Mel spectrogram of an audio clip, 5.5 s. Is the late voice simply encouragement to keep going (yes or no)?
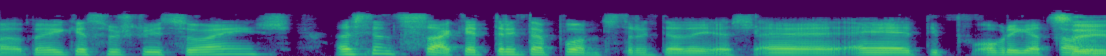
no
